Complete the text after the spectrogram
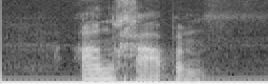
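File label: "aangapen", Dutch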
